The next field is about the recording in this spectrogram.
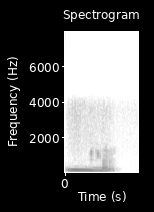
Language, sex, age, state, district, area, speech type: Telugu, male, 18-30, Telangana, Nirmal, rural, conversation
